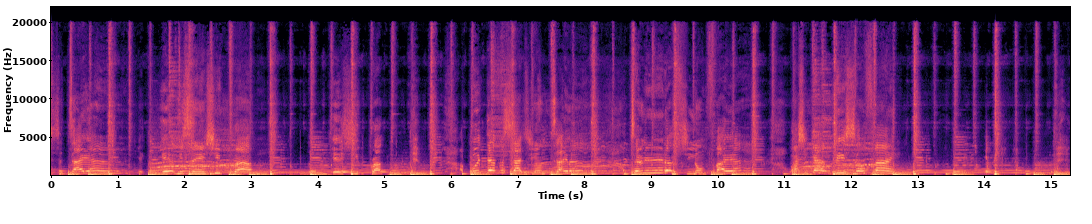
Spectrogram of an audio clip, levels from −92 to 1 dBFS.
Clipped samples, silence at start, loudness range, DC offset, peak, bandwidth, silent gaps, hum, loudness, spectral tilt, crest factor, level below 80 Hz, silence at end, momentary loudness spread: under 0.1%; 0 s; 1 LU; under 0.1%; 0 dBFS; over 20 kHz; none; none; -18 LUFS; -5 dB/octave; 16 dB; -24 dBFS; 0 s; 9 LU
